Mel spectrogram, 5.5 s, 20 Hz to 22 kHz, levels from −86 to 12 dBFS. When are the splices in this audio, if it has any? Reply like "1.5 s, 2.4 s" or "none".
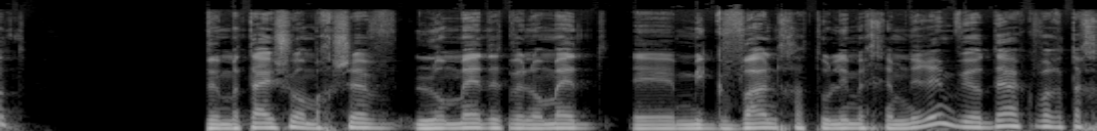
2.5 s, 3.9 s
